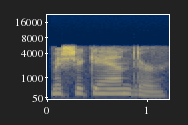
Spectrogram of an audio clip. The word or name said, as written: Michigander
